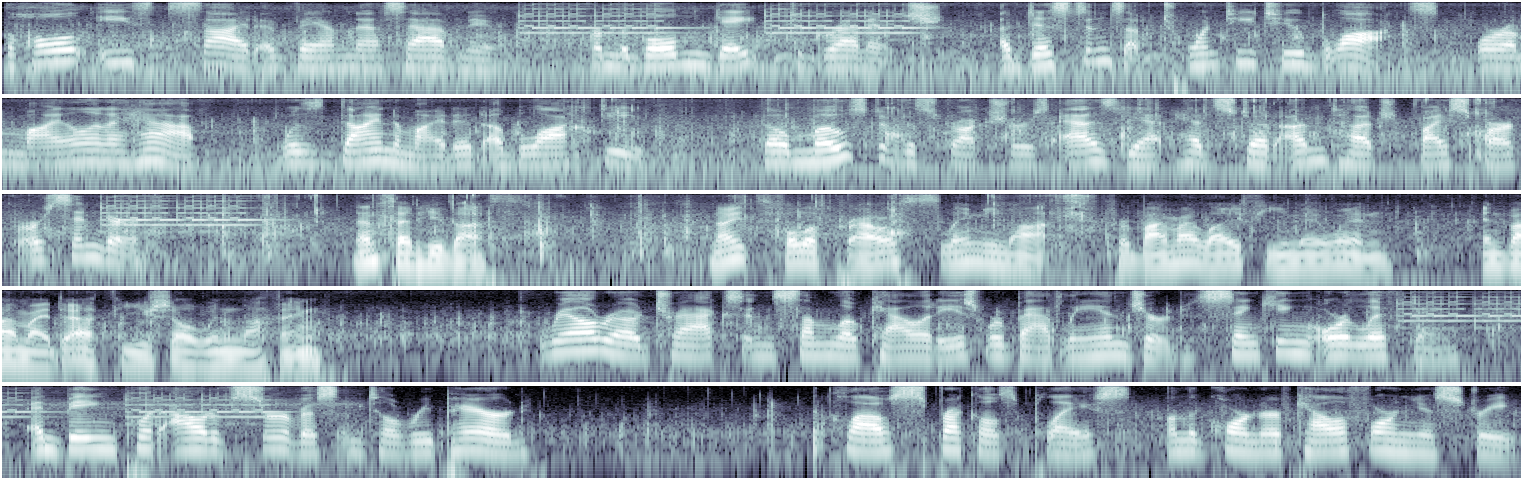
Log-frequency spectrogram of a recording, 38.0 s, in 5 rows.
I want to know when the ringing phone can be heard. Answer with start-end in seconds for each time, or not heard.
2.4-4.8, 15.4-16.7, 29.6-31.9.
